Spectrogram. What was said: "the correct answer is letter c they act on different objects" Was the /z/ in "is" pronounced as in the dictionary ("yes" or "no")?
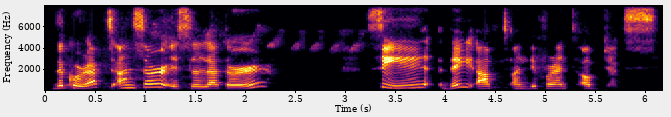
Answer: no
